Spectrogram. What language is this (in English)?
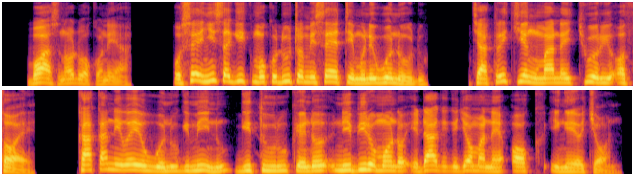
Luo (Kenya and Tanzania)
